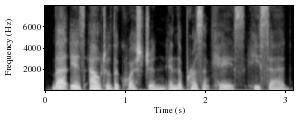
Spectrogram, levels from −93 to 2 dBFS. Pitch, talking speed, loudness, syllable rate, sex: 180 Hz, 230 wpm, -18 LUFS, 5.0 syllables/s, female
